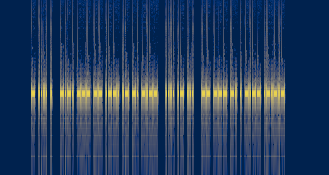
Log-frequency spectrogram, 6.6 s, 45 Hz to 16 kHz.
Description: Morse code, heard as a keyed tone, about 50 wpm, 700 Hz. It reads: THE COMPANY HAS MONEY.
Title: Sentences from Top 1000 Words - Review Part 3 - 50wpm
